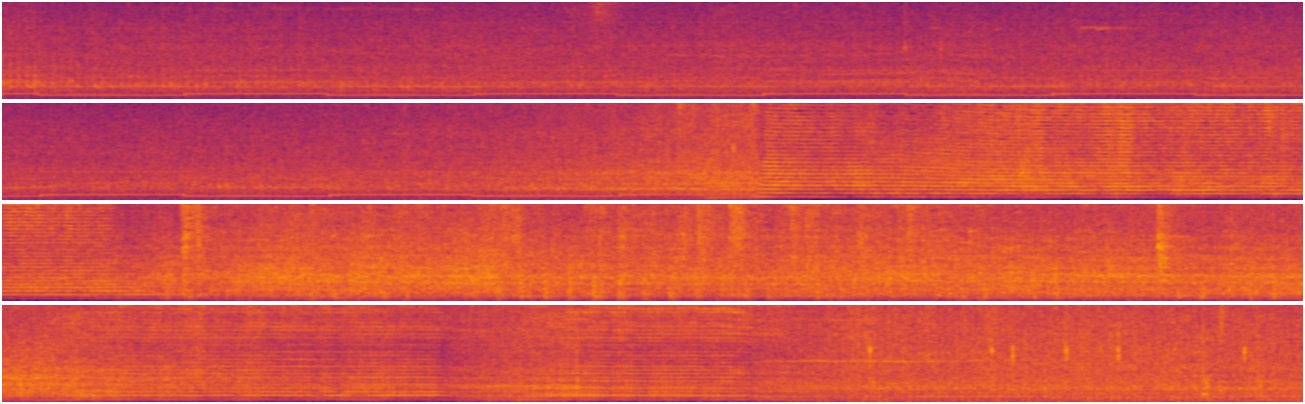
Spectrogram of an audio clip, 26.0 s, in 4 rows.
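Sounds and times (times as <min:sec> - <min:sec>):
locomotive horn: 0:07.4 - 0:14.1, 0:19.7 - 0:24.8
horn chord: 0:09.8 - 0:14.0, 0:19.7 - 0:23.8
train wheels clattering: 0:13.7 - 0:20.7, 0:23.4 - 0:26.0.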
